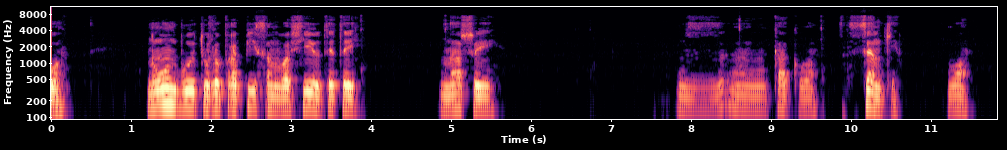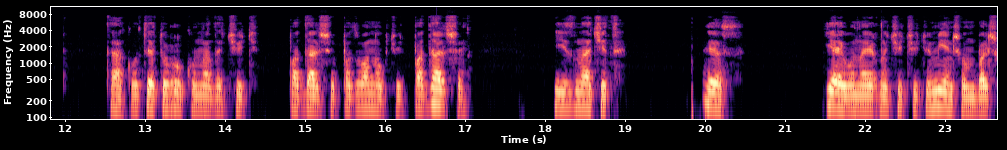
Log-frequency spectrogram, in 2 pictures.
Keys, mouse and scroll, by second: 2.0-3.8 drag, 4.9-6.8 drag, 8.6-9.7 drag, 9.9 scroll up 1, 10.2-12.9 middle drag, 13.7 scroll up 1, 13.9-17.1 middle drag, 19.7 s, 21.5 click, 21.8-23.6 middle drag.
